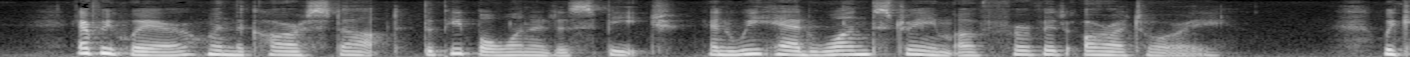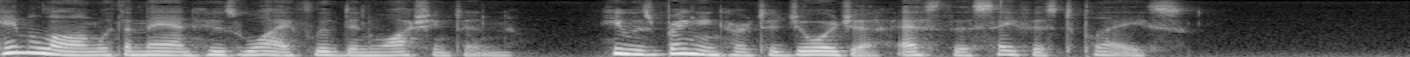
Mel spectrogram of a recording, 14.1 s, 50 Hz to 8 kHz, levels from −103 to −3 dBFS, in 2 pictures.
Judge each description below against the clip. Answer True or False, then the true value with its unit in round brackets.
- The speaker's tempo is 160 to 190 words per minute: True (165 wpm)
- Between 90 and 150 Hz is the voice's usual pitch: False (180 Hz)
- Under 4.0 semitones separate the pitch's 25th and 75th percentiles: True (3.4 semitones)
